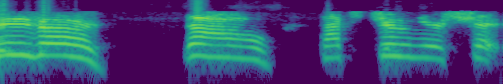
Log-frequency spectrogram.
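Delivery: shrill, high-pitched scolding yell. Retelling how he yelled at you over the video while the guys laughed, imitating someone yelling. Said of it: "And he's yelling at me again".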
